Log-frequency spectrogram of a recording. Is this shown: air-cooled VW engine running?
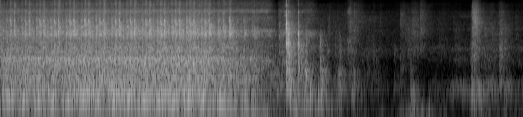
yes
